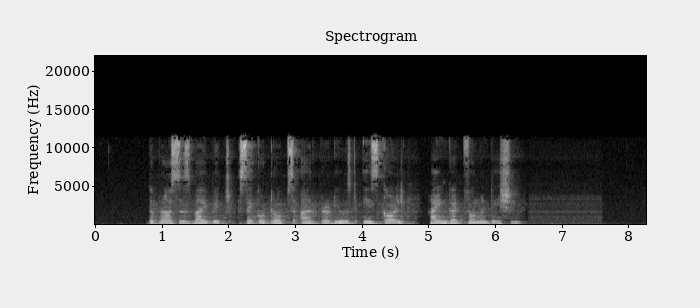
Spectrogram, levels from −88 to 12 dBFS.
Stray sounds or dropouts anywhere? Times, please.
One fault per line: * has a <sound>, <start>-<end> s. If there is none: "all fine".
all fine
